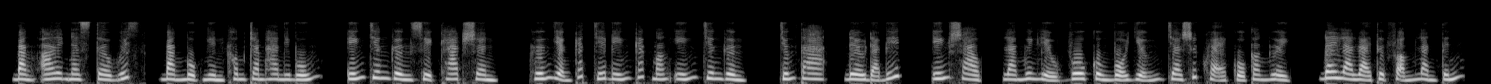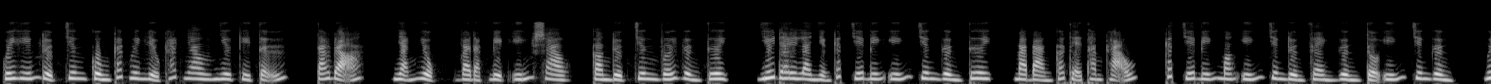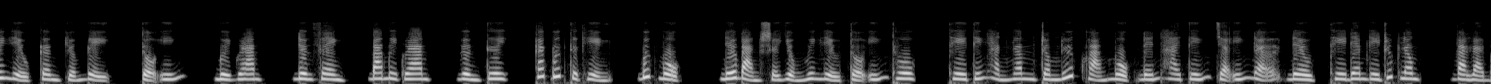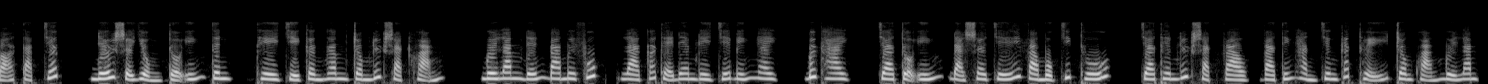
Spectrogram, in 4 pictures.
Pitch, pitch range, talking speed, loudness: 245 Hz, 225-265 Hz, 210 wpm, -18 LUFS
